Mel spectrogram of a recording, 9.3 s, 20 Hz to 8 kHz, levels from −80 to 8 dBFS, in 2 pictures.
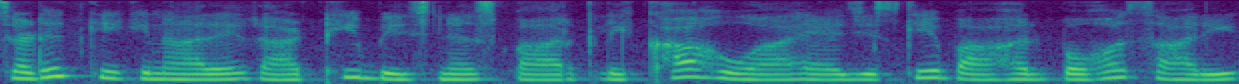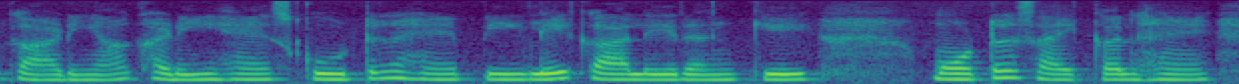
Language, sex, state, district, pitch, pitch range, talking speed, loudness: Hindi, female, Chhattisgarh, Sukma, 190 Hz, 185-210 Hz, 160 wpm, -15 LUFS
